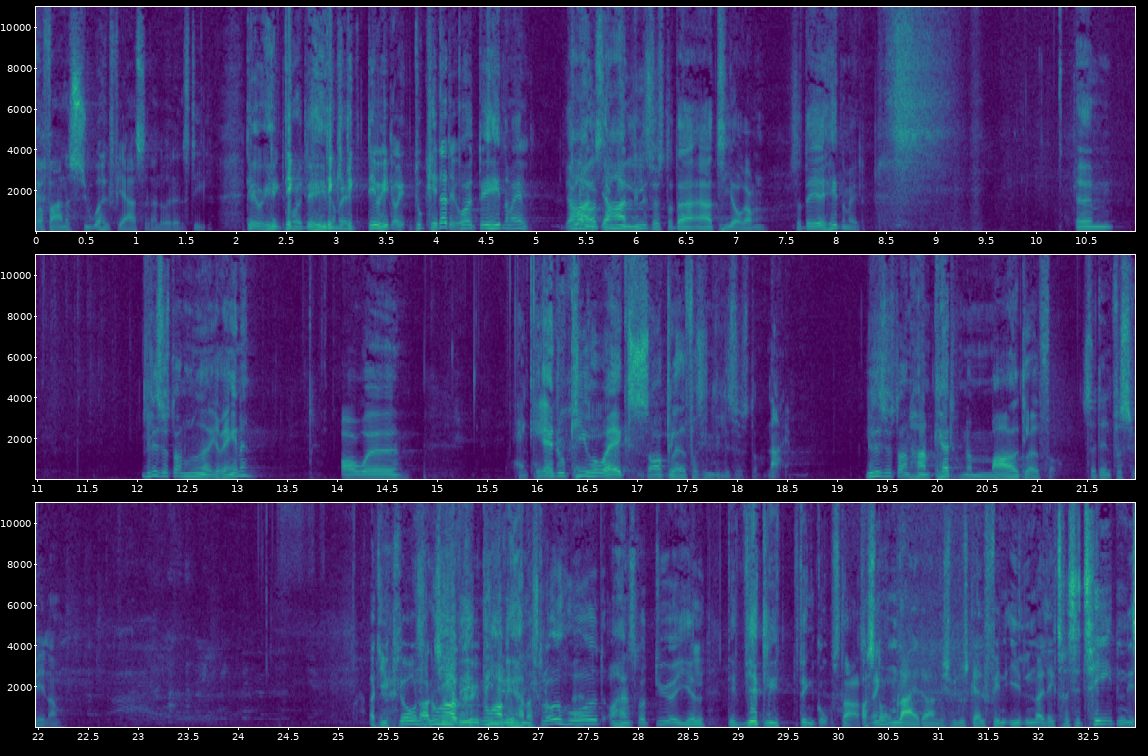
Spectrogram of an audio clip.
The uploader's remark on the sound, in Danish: Live fra Horsens Krimimesse ‘22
